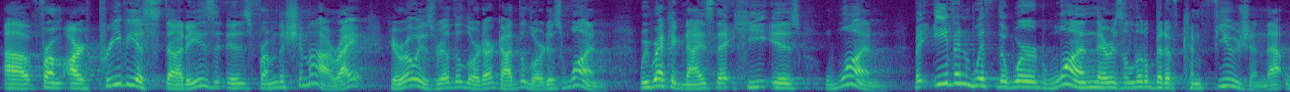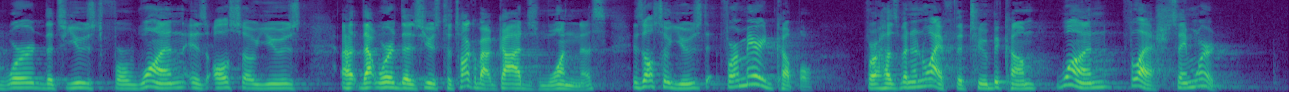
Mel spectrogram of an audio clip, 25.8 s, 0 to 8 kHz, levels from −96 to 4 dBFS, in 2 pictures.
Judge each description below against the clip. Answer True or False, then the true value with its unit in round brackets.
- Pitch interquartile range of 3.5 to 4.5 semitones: True (3.9 semitones)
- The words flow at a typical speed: True (180 wpm)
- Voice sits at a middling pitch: True (150 Hz)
